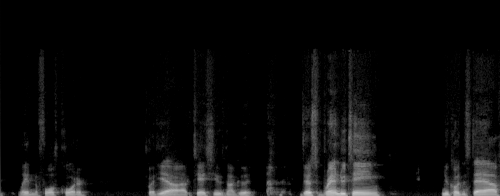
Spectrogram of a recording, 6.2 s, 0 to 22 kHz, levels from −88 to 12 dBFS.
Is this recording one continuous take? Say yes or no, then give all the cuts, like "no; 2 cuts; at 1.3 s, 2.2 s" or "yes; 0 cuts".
no; 2 cuts; at 2.3 s, 3.7 s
